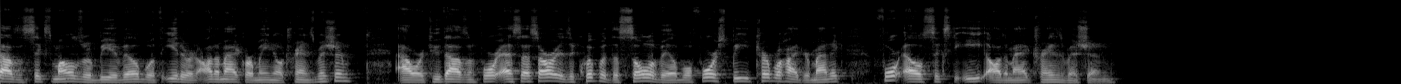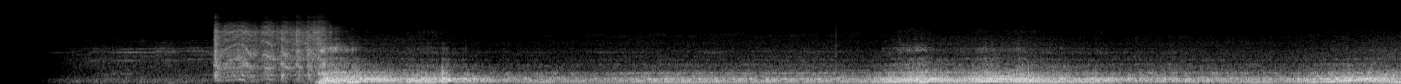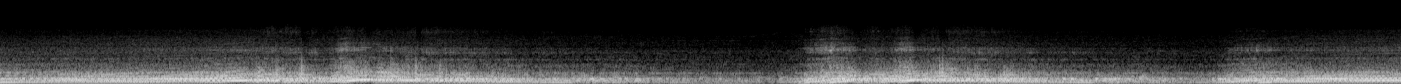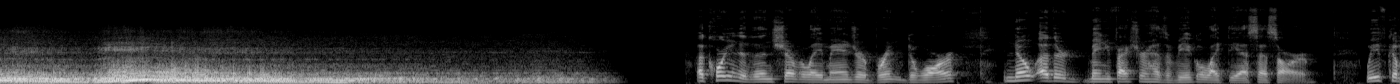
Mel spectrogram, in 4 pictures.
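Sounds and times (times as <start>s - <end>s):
car engine starting and revving: 14.8s - 48.3s.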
